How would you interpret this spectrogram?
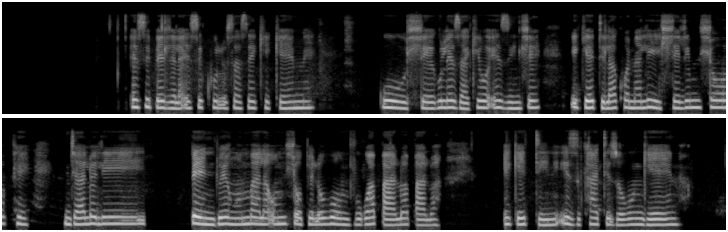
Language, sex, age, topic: North Ndebele, female, 36-49, health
